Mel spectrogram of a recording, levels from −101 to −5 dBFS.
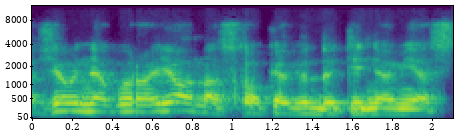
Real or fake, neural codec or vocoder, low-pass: real; none; 10.8 kHz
